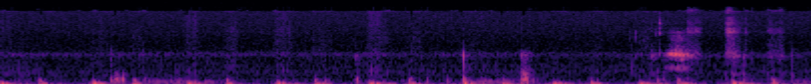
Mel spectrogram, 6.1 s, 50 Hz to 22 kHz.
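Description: Low, soft paired thumps repeat steadily at about 86 beats a minute over a faint steady hum, with a brief rustle near the end: heartbeat.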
